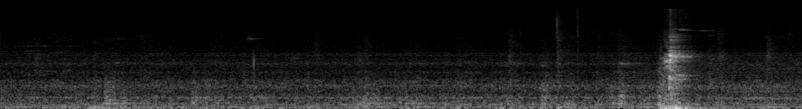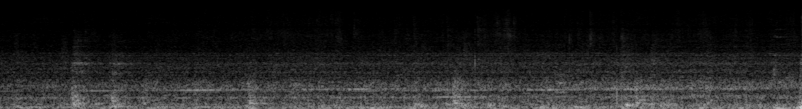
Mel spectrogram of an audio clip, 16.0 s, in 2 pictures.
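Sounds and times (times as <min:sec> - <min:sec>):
train wheels rumbling on rail: 0:00.0 - 0:16.0
clicks of wheels on rail: 0:05.0 - 0:09.6, 0:10.4 - 0:16.0.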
